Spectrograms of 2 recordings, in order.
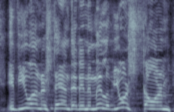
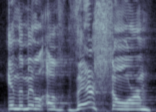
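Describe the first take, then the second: First: "your" leaned on to point at the listener; stress on YOUR. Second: "their" leaned on and drawn out; stress on THEIR. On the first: Preacher applying the story to the congregation, stress on "your". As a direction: land firmly on YOUR before "storm". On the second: Preacher telling of the disciples' storm, stress on "their". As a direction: set THEIR apart from the rest. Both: Real, not acted.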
